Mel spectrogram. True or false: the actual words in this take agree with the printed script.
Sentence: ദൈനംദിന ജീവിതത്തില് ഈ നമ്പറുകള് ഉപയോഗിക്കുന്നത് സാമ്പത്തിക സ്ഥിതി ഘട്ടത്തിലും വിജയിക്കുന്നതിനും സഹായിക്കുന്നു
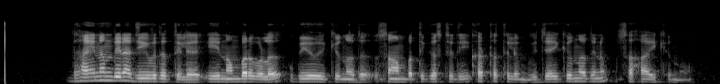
true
